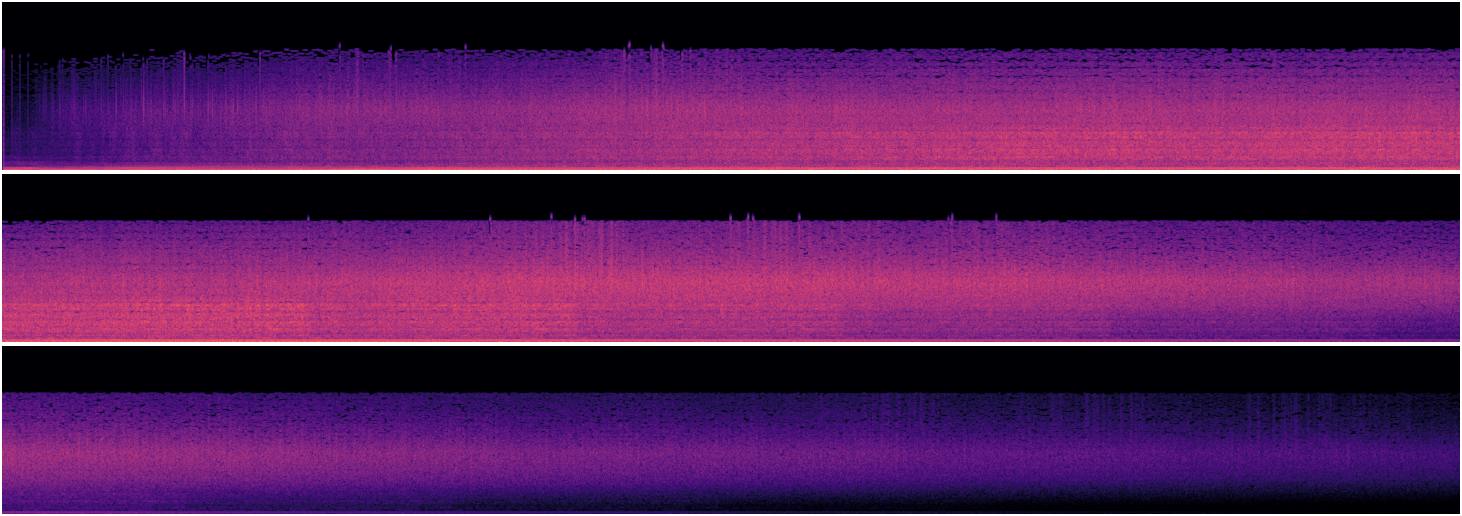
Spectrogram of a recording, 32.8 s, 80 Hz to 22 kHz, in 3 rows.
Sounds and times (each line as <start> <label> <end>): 0.0 multisampled pad 25.8
0.2 rain 26.7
